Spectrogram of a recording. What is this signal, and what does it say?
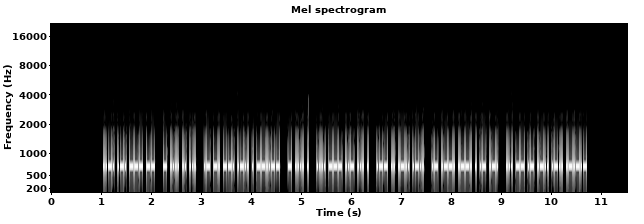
Morse code, heard as a keyed tone, about 48 wpm, 700 Hz. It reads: FROM THIS ANGLE, THE HOUSE WILL APPEAR SMALL.
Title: Sentences from Top 1500 Words 50wpm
